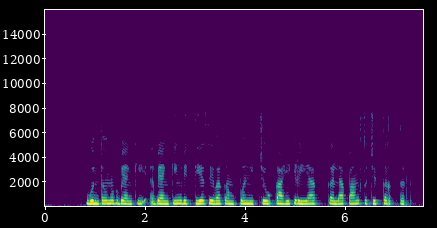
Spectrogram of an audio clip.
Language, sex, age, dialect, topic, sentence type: Marathi, female, 18-24, Southern Konkan, banking, statement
